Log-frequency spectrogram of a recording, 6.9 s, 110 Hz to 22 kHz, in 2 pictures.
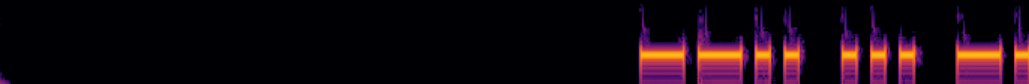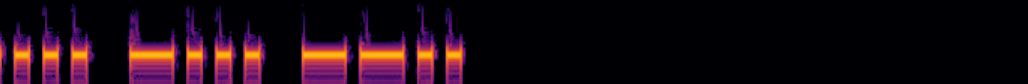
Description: Morse code, heard as a keyed tone, about 25 wpm, 700 Hz. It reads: ZS6BZ
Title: DXCC-100 Call Signs - 5 Characters - Repeated 2x - 25wpm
